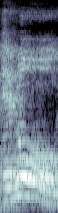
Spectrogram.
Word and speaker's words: 에녹: 에노키라고 읽기도 하는데 이걸 빨리 읽으면 에녹, 여기 받침을 넣어야 되면 에녹.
